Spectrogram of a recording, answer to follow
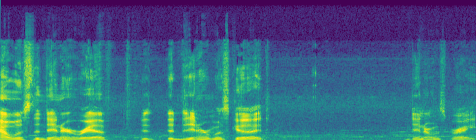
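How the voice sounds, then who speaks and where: A man with a Southern US accent talks at a moderate pace and medium pitch, his pitch swinging very widely, over music in the background. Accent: Southern US accent, fairly strong. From US South. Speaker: gaming streamer. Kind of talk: casual chat.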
